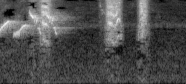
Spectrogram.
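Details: Female Double-collared seedeater calling to stimulate a male: a quick warbling run of high, thin whistled notes that slide up and down, then two short, harsh, buzzy bursts.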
